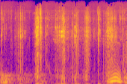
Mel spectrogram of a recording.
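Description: crunching on nacho chips

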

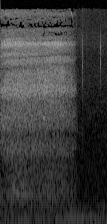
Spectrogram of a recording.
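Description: inhaling through one nostril

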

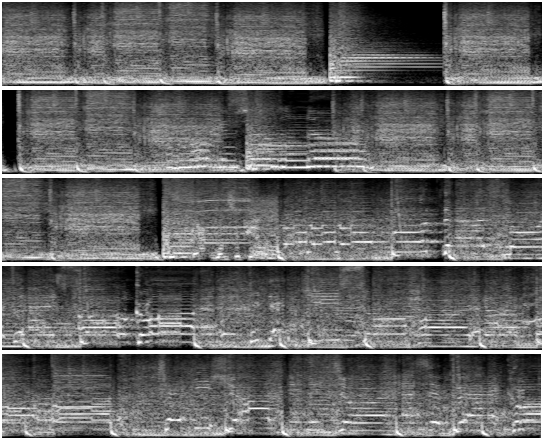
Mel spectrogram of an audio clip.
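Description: electronic pop song playing

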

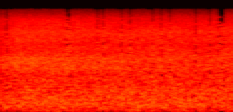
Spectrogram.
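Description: ocean waves washing ashore

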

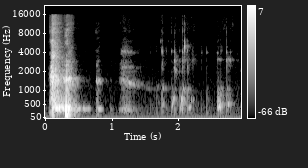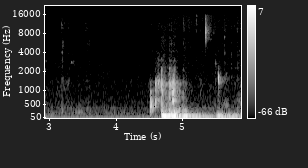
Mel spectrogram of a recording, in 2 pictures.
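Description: sipping water

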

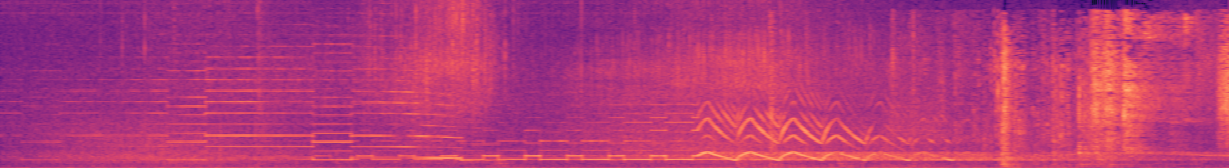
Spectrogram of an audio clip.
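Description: ambulance siren

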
